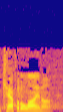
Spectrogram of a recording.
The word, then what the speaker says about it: Capitolina: It's A-E-L-I-A, pronounced Aelia, and then Capitolina, C-A-P, I think it's O rather than A, C-A-P-I-T-O-L-I-N-A, Capitolina.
